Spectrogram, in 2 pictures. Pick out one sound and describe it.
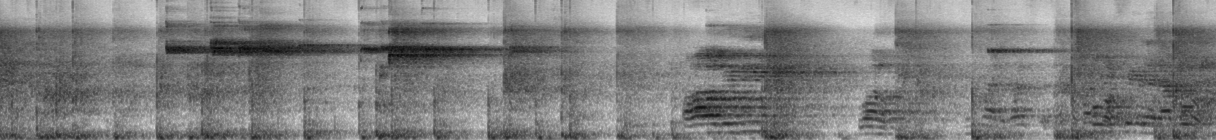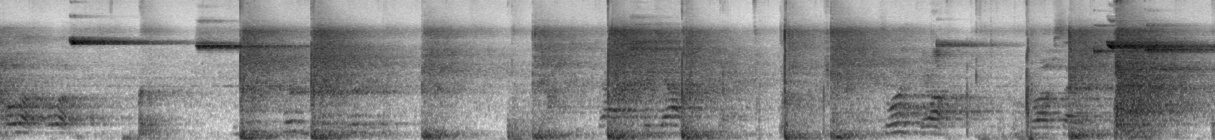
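A basketball bounces on a wooden floor in an echoing hall.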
